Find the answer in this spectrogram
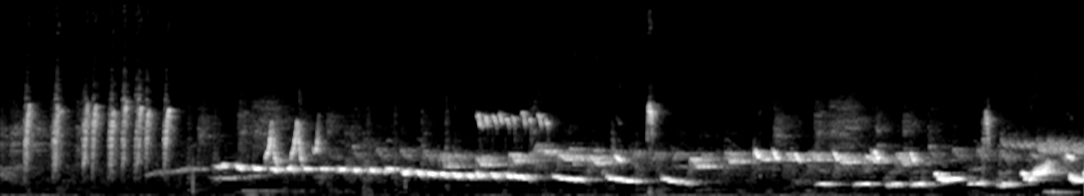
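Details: Master song of a konin for bird keepers: buzzy high chatter at first, then a long chain of falling whistled slurs and twittering phrases.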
